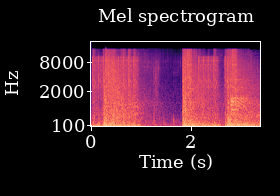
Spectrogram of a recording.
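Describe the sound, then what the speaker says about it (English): Shotgun blasts from the video game Counter-Strike, with two heavy booming shots cutting in abruptly, each ringing out with a long noisy tail, and a quieter lull between them. "he wrecked me with a fucking shotgun."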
